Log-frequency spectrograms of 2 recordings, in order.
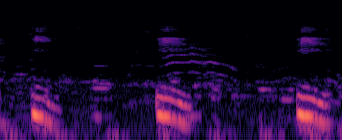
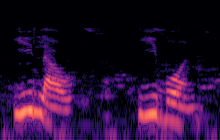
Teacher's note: Ang posisyon ng ating dila sa ponemang I ay nasa mataas at ang bahagi naman ng ating dila ay nasa harap.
